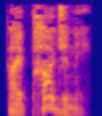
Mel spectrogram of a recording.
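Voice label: "hypogyny", British English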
